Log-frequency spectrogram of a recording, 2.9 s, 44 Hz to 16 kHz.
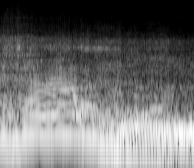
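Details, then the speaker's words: McLaren 720 GTR (720S) after an overnight suspension fix for tyre rub: car rolls and revs with a steady engine drone. Rocks pick up off the super-sticky tyres and bounce, but there is no scraping or rubbing. Clearance is now fine. "what you hear there just rocks picking up from the tires they super sticky tires so that wasn't rub just the Rocks bouncing off the tire"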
